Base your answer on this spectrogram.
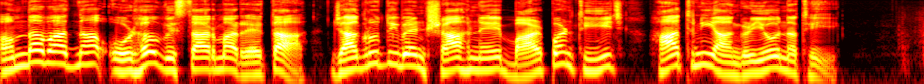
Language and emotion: Gujarati, neutral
